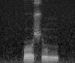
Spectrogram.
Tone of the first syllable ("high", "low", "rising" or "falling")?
low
